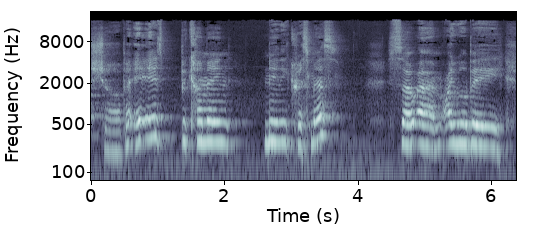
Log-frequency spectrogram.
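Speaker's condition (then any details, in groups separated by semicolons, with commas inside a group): Down syndrome; down syndrome since birth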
